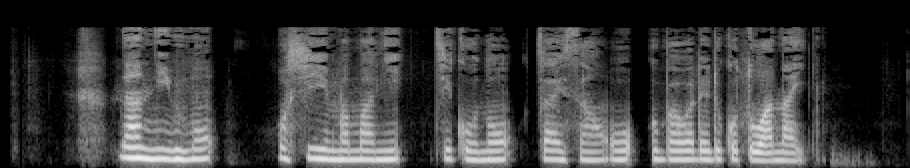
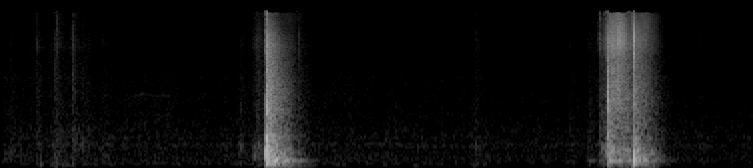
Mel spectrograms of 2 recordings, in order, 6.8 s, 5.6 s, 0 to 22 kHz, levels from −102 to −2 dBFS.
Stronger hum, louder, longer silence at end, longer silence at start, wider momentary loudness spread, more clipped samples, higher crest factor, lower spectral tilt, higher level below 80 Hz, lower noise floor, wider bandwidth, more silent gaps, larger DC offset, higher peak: neither; first, -20 LUFS vs -36 LUFS; about the same, 0.8 s vs 0.75 s; second, 0.6 s vs 1.95 s; second, 13 LU vs 16 LU; neither; second, 18 dB vs 38 dB; first, -6 dB/octave vs -3 dB/octave; about the same, -70 dBFS vs -72 dBFS; second, -61 dBFS vs -86 dBFS; second, 11.5 kHz vs 16 kHz; neither; neither; first, -2 dBFS vs -8 dBFS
